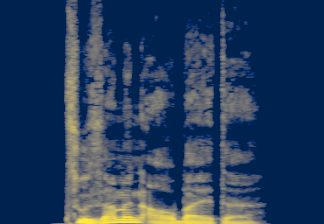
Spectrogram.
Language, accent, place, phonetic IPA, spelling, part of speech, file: German, Germany, Berlin, [t͡suˈzamənˌʔaʁbaɪ̯tə], zusammenarbeite, verb, De-zusammenarbeite.ogg
- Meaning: inflection of zusammenarbeiten: 1. first-person singular dependent present 2. first/third-person singular dependent subjunctive I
